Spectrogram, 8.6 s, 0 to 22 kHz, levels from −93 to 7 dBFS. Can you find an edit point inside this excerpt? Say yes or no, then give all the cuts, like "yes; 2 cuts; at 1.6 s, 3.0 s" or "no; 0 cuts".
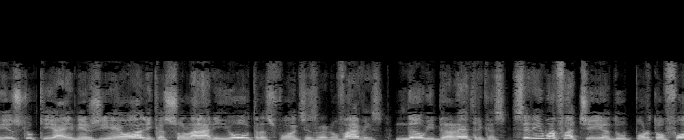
no; 0 cuts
